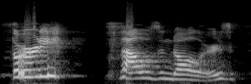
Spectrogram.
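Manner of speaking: slow, loud, stunned, astonished exclamation of disbelief.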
